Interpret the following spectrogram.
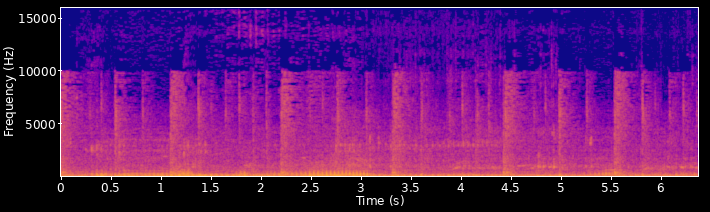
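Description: Motorcycle engines of nearby sidecar tricycles running in a busy street, loudest about one to three seconds in, with music playing over them.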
